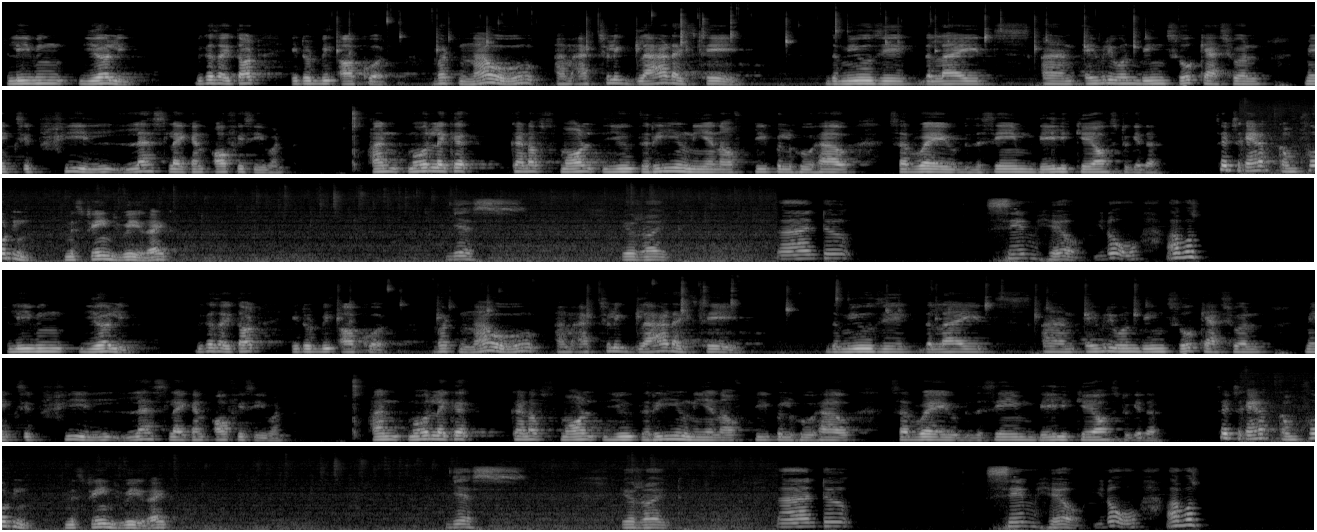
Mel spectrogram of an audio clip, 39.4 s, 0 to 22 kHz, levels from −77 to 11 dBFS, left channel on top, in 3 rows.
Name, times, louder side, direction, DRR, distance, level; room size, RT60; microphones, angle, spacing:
voice 1, 0.1-1.4 1.9-3.9 4.3-7.4 8.2-12.6 13.0-15.9 16.8-24.7 25.3-26.6 26.9-28.0, left 2 dB, 85° left, 0.6 m, -28 dB
Drip, 3.0-11.8, left 5 dB, 60° left, 0.9 m, -46 dB
sound 1, 25.5-34.0, left 2 dB, 35° left, 1.6 m, -49 dB
voice 2, 30.7-31.5 32.2-32.9 34.0-34.7 36.1-38.2, equal, 15° right, 0.7 m, -32 dB
4.7 x 2.1 x 3.1 m
head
